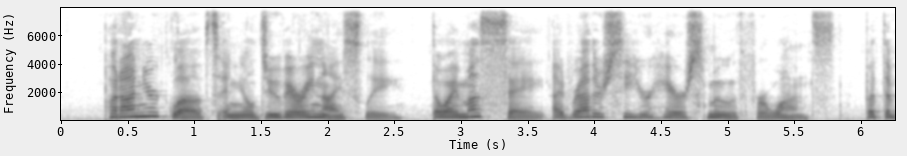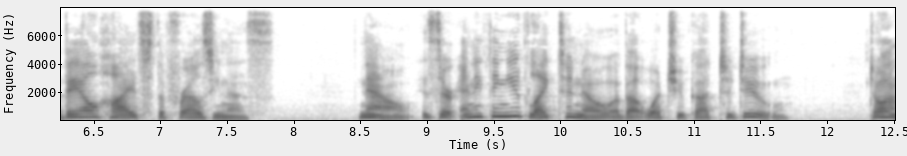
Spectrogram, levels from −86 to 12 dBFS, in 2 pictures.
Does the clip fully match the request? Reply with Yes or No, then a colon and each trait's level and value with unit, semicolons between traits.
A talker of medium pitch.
No: high, 200 Hz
